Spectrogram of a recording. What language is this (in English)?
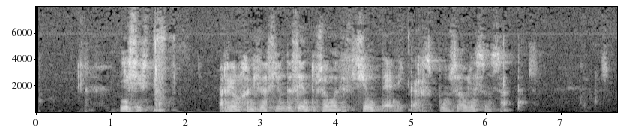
Galician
